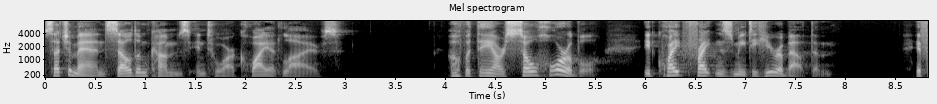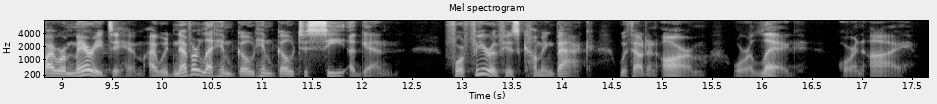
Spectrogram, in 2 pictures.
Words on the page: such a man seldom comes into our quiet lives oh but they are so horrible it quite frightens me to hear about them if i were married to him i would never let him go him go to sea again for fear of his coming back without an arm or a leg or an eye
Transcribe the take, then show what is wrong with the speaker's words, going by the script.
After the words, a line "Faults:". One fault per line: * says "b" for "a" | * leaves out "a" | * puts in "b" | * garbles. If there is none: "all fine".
such a man seldom comes into our quiet lives oh but they are so horrible it quite frightens me to hear about them if i were married to him i would never let him go him go to sea again for fear of his coming back without an arm or a leg or an eye
Faults:
all fine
